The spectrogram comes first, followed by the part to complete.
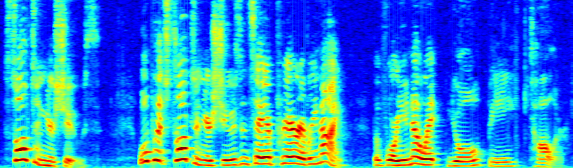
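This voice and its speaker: A woman voicing a kind mother who gently reassures her young son. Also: high voice, big pitch swings, unhurried, full character voice. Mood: reassuring. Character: kind mother cooking dinner.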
